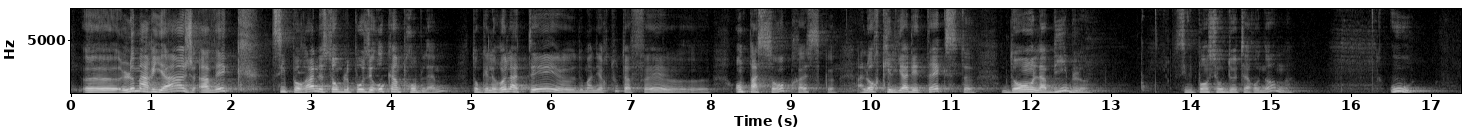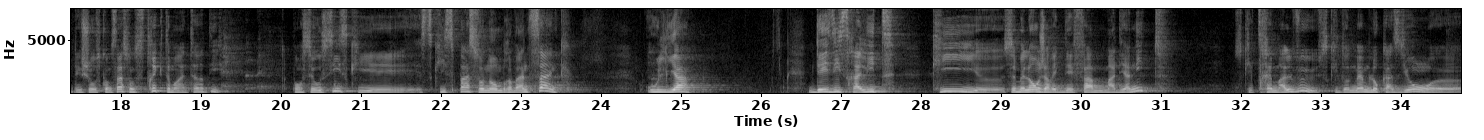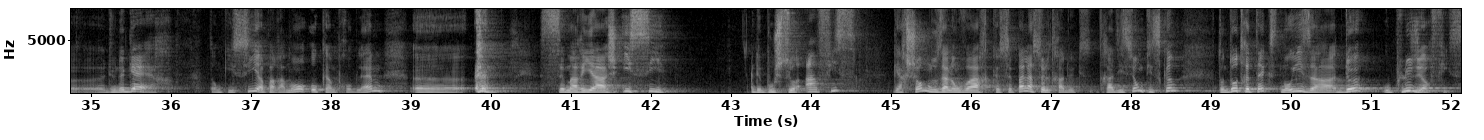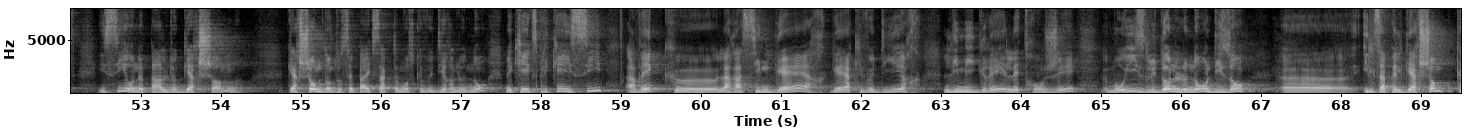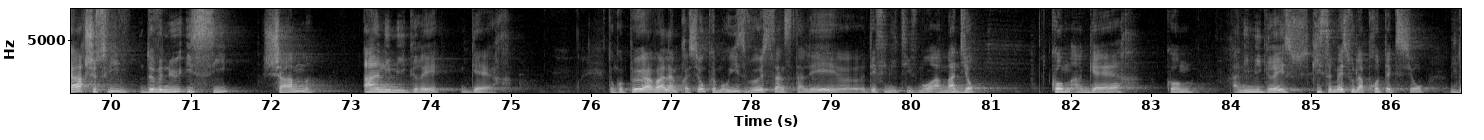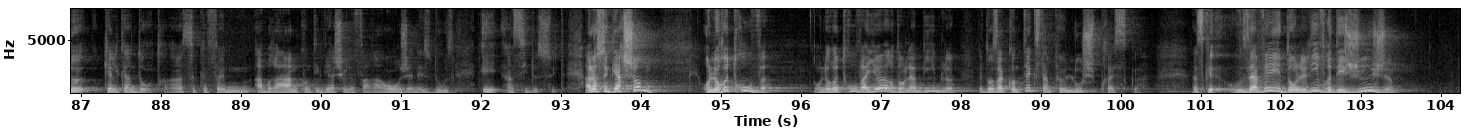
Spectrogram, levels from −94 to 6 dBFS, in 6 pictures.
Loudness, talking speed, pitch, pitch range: -28 LUFS, 140 wpm, 165 Hz, 135-200 Hz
